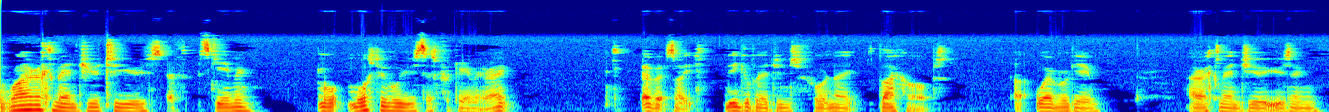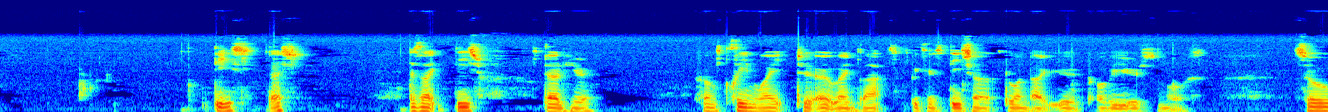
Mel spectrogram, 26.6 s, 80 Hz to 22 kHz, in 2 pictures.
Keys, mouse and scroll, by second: 2.0 click, 15.9 click, 17.3 click, 22.8 click, 23.9 click, 24.8 click.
